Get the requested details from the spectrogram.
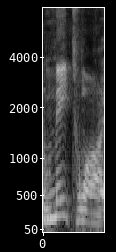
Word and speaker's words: Matewan: Matewan.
